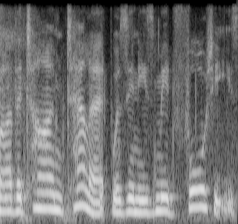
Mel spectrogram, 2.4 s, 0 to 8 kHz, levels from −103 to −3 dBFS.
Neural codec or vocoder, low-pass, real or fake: none; 7.2 kHz; real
